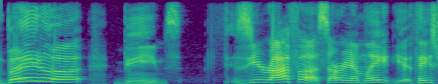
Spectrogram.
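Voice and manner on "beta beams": "beta" stretched slow, much higher and louder; drawn-out beta. Shown as a demonstration. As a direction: belt out "beta" long and high for the viewer. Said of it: "I just wanna hear you say beta".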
